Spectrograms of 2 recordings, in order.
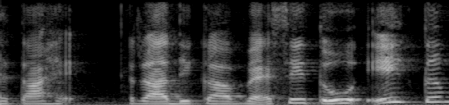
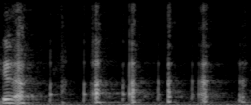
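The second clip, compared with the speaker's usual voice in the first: stifled giggle; 12 dB quieter than usual. Acted. Suppressed giggle after compliment.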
